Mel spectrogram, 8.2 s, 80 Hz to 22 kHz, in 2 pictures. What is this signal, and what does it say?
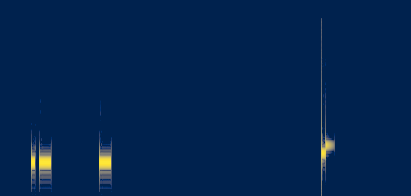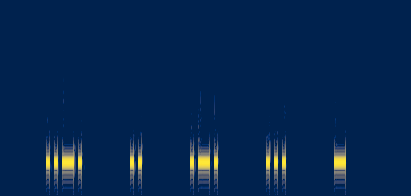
Morse code, heard as a keyed tone, about 30 wpm, spaced as for 14 wpm, 700 Hz. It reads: AT FIRST
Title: 4x Character Spacing - Top 300 Words - 30wpm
